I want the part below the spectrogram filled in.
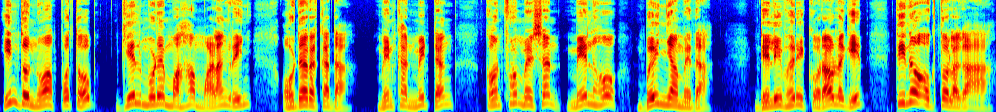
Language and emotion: Santali, angry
